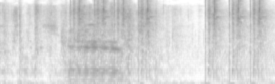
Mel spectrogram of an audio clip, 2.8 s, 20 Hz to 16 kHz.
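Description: Gunfire from a firefight in the video game Fallout 4, a dense run of overlapping shots and bursts with a tonal hum through the middle, filling nearly three seconds at steady loudness.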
